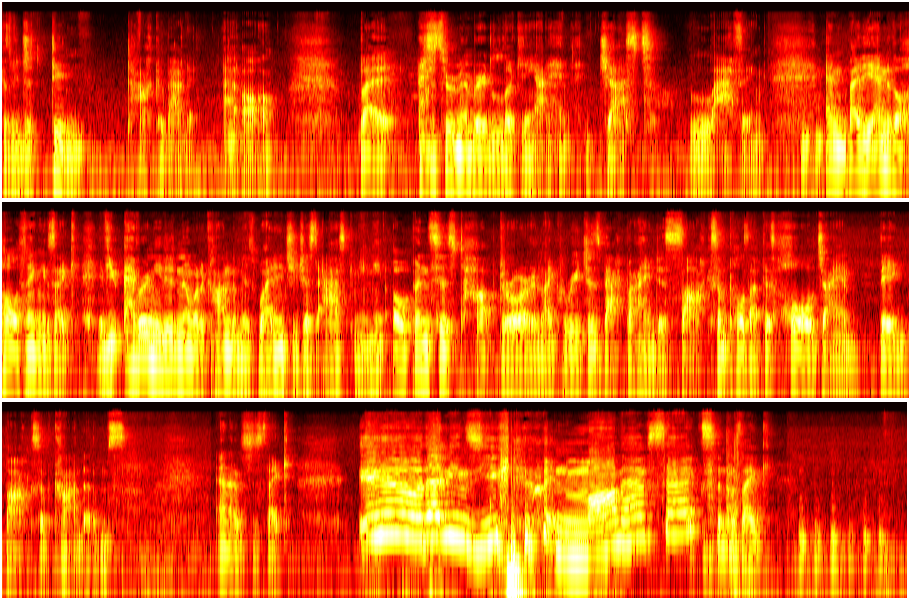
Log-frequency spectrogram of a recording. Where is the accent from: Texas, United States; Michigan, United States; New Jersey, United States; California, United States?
New Jersey, United States; Fanwood; also born or lived in Egypt (parents); I grew up in New Jersey. My parents immigrated here from Egypt and had me in Jersey City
